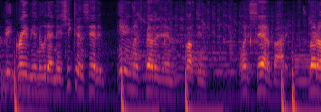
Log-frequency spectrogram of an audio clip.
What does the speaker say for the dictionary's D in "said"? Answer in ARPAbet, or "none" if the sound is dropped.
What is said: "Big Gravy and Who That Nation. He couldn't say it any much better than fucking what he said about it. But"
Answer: D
